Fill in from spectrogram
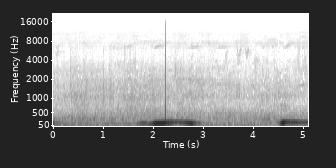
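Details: Somali ostrich (Struthio molybdophanes) song, a species of Horn of Africa shrubby, thicker vegetation: deep, low booms, a long rumbling one followed a couple of seconds later by a shorter one, over quiet background hiss.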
